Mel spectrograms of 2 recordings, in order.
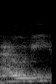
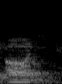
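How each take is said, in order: First: The first vowel sounds like 'ow'. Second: The first vowel sounds like 'aw'. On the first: It follows the original German pronunciation. "it's a German name and they say Audi" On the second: It follows the usual English pronunciation. "In English, you usually say Audi"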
